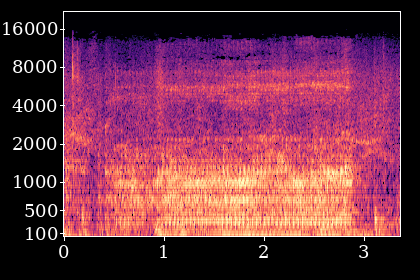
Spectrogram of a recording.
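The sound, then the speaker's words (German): A large twin-rotor military transport helicopter's heavy rotor thumping and engine roar swell in overhead and hold loud for a few seconds, a rapid pulsing chop over a deep rumble, before easing slightly. “Über ihm sieht er einen grossen Helikopter. Einen mit zwei Rotorblättern. Einen ganz grossen, ein Transporthelikopter.”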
